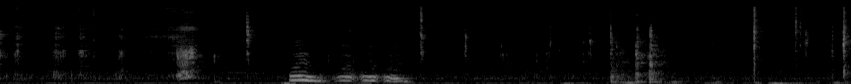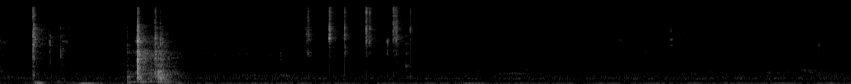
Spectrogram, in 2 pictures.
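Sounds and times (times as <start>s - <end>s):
crab shell cracking: 7.5s - 9.3s, 11.5s - 12.8s.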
